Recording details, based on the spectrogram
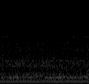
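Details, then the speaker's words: Invacare Perfecto stationary oxygen concentrator running, described as a tad louder than the Respironics EverFlo Q: steady low mechanical hum with an airy whoosh. "okay this is the Perfecto I think it's just a tad bit louder but Invacare uh pretty much has owned the market in concentrators for quite a long time time"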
